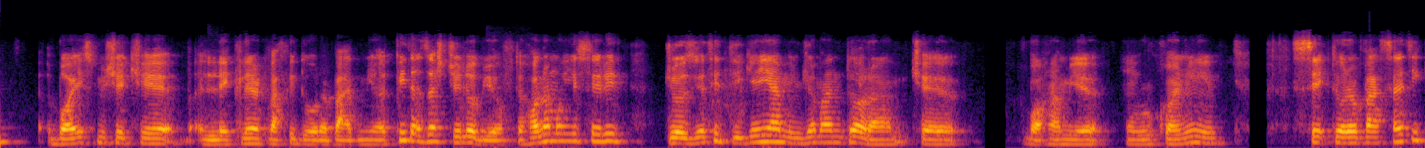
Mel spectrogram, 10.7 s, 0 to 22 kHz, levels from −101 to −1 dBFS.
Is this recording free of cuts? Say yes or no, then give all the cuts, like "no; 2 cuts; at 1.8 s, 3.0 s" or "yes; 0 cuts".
yes; 0 cuts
